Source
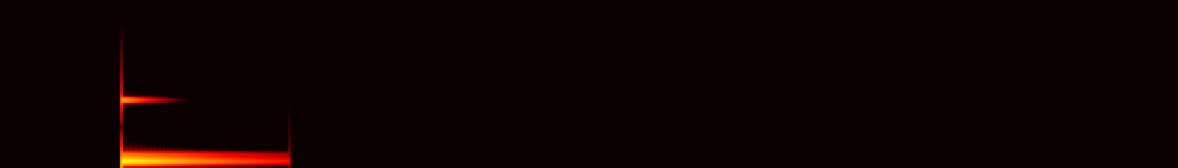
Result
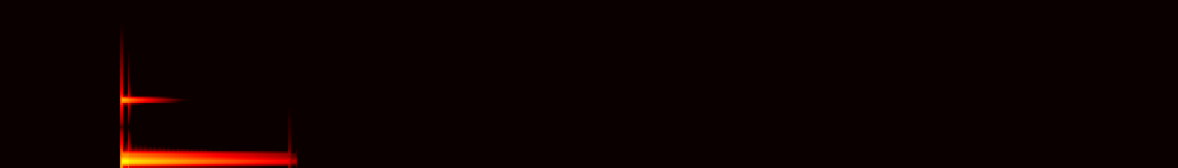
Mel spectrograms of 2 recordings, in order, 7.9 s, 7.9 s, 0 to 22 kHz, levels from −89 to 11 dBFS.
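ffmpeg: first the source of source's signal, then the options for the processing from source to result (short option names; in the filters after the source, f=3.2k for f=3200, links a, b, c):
-f lavfi -i "aevalsrc='0.224*pow(10,-3*t/1.77)*sin(2*PI*185*t)+0.0335*pow(10,-3*t/1.97)*sin(2*PI*317*t)+0.0794*pow(10,-3*t/0.42)*sin(2*PI*1900*t)':d=1.12:s=44100"
-filter_complex "[0:a]asplit=2[a][b];[b]adelay=46,volume=-13dB[c];[a][c]amix=inputs=2:normalize=0"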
